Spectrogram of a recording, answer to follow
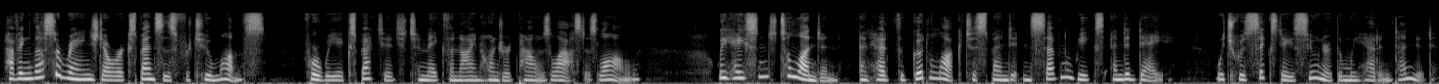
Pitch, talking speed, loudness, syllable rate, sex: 225 Hz, 195 wpm, -20 LUFS, 4.1 syllables/s, female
